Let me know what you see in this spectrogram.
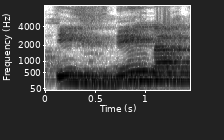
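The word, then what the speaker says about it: اهْدِنَا: Ihdina. Ihdina jangan ih ih harus tebal Bapak Ibu.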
